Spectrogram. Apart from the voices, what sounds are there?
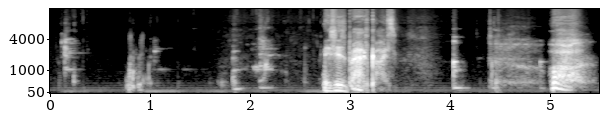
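hiccups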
